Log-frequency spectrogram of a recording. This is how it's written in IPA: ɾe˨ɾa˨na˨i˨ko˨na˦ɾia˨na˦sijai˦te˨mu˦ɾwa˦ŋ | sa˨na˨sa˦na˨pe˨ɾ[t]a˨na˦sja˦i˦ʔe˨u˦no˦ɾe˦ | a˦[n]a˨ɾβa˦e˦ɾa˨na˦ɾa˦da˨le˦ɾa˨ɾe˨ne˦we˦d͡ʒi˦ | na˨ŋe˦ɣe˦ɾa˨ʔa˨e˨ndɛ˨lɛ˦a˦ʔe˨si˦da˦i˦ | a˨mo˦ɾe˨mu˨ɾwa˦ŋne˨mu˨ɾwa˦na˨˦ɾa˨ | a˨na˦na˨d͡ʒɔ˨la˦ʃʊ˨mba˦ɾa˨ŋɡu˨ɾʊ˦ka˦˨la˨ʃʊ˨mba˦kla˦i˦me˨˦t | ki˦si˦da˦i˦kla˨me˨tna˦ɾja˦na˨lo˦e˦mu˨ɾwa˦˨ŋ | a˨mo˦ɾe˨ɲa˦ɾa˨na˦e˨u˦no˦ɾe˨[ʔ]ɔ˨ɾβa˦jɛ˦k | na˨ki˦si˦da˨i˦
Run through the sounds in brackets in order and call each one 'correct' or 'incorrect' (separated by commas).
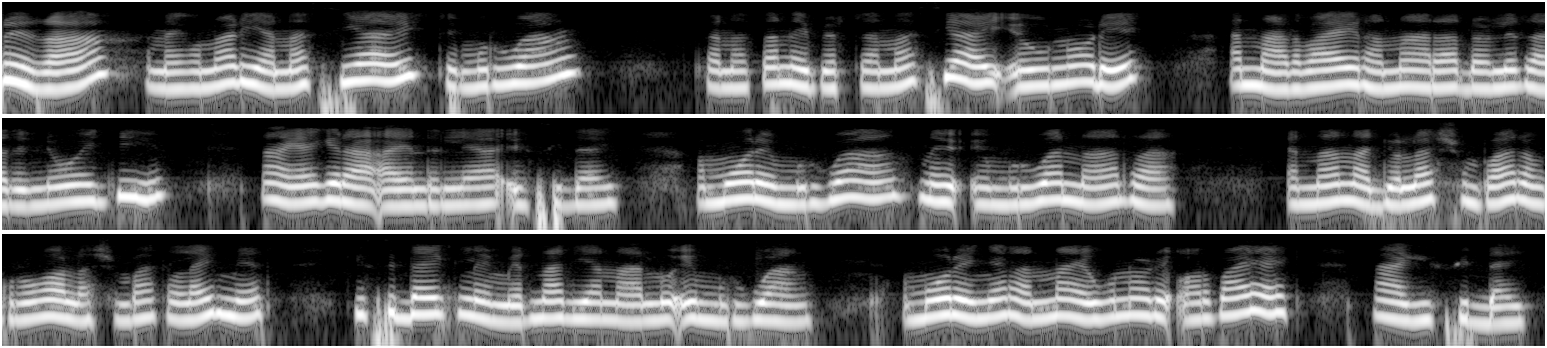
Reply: correct, correct, correct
